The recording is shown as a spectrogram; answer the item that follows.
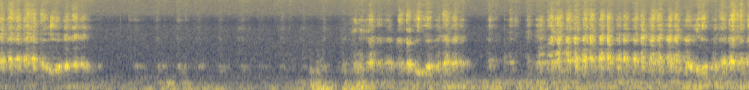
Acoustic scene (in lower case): restroom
